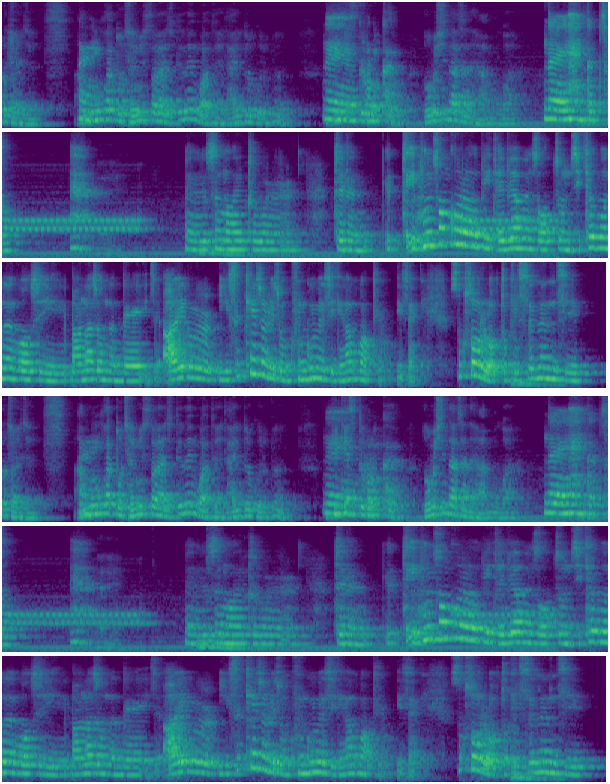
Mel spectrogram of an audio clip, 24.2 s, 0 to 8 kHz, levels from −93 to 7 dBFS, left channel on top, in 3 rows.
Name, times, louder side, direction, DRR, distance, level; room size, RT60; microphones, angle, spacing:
voice 1, 0.0-3.8 4.4-5.3 5.6-6.9 7.7-7.9 9.3-9.7 10.6-11.4 22.9-23.3, right 2 dB, 40° right, 2 dB, 0.3 m, -33 dB
voice 2, 1.0-1.4 4.3-5.2 7.2-8.2 9.0-9.4 10.5-23.8, left 2 dB, 40° left, 6 dB, 0.5 m, -27 dB
sound 1, 5.1-15.5, left 4 dB, 85° left, 1.0 m, -43 dB
4.9 x 2.5 x 3.0 m, 0.88 s
head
